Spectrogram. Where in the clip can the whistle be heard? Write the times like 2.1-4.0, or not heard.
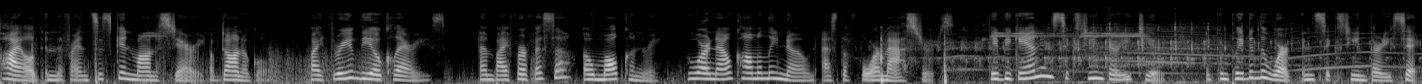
0.3-1.7, 8.8-11.5.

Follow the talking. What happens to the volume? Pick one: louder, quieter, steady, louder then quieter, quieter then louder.
steady.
